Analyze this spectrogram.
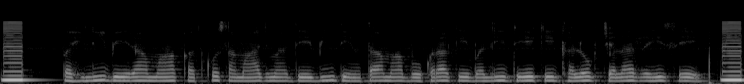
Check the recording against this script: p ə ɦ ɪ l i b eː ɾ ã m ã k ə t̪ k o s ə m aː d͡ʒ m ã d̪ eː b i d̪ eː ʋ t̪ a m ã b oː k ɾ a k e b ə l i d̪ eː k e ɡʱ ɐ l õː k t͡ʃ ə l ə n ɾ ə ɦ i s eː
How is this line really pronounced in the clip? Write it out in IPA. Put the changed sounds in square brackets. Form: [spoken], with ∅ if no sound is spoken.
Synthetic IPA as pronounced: p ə ɦ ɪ l i b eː ɾ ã m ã k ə t̪ k o s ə m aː d͡ʒ m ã d̪ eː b i d̪ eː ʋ t̪ a m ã b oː k ɾ a k e b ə l i d̪ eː k e ɡʱ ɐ l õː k t͡ʃ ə l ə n ɾ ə ɦ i s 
